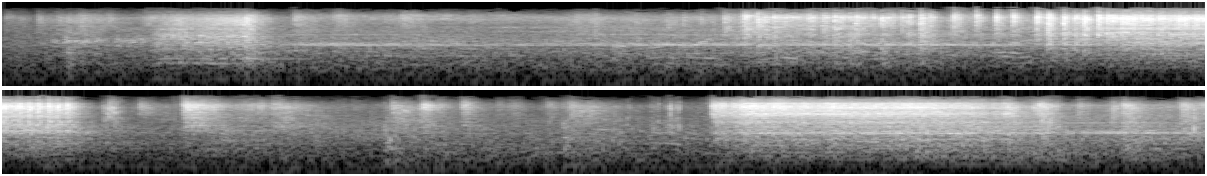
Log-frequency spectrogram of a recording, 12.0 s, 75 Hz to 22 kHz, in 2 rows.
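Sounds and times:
train wheels rolling on rails: 0.0 - 12.0.

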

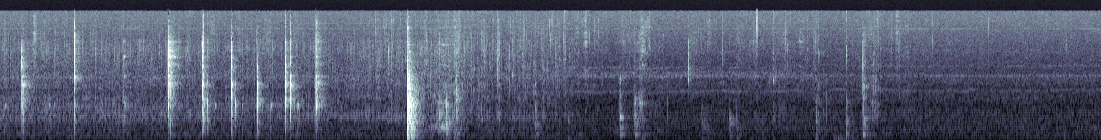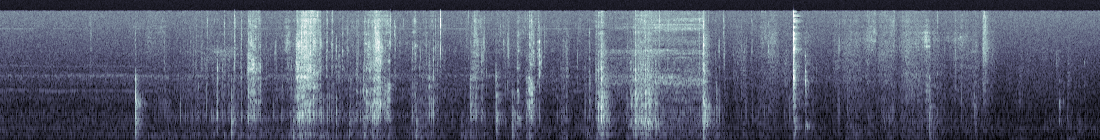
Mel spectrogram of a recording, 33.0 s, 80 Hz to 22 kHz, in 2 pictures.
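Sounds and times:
spoon stirring rice in pot: 0.0 - 13.7, 18.6 - 26.4.

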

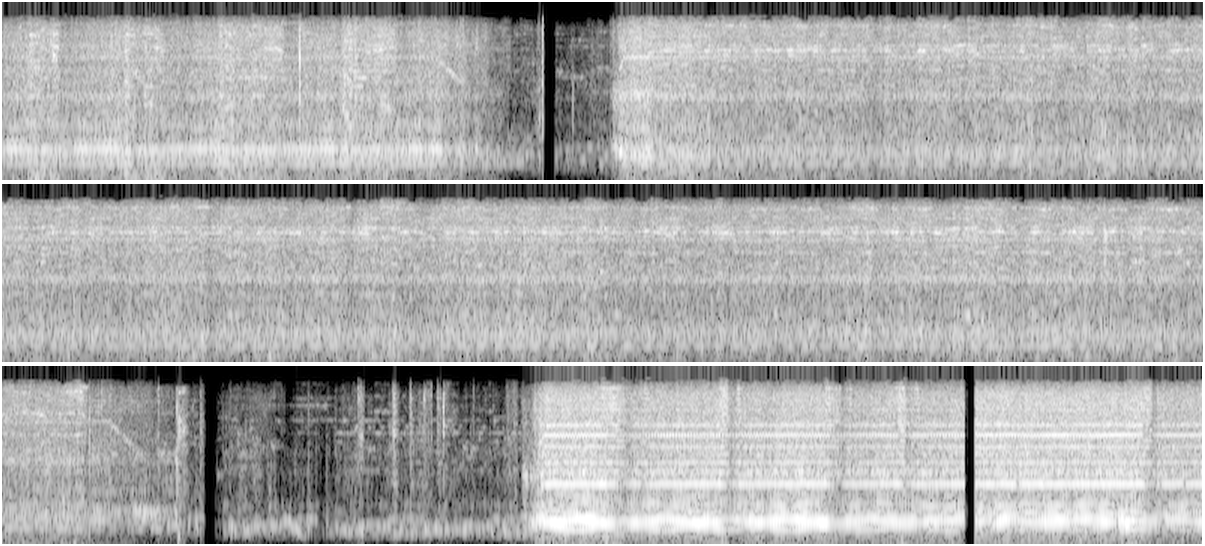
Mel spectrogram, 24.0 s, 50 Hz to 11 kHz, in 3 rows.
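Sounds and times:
table saw running: 0.0 - 3.3, 4.1 - 16.9, 19.5 - 24.0.

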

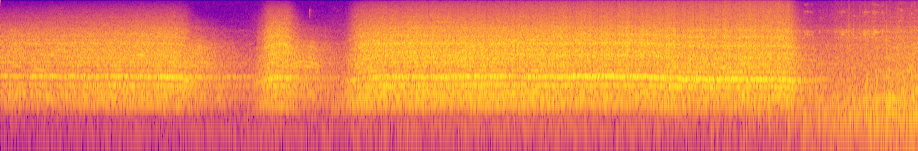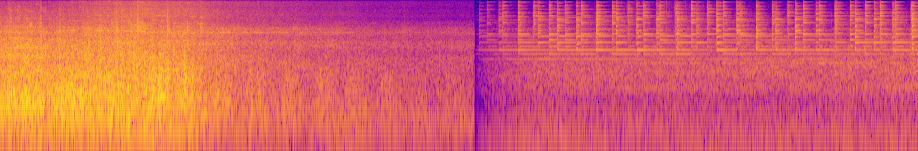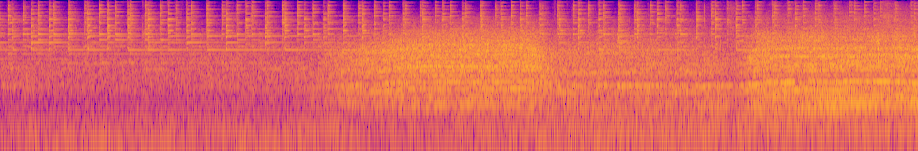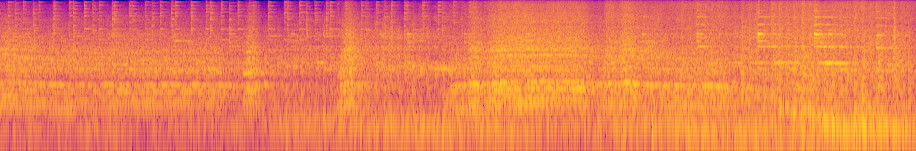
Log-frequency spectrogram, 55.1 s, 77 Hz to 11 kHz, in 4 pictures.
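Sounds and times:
steam locomotive chime whistle: 0.0 - 19.1, 20.9 - 55.0
passing train rhythmic beat: 0.0 - 55.0.

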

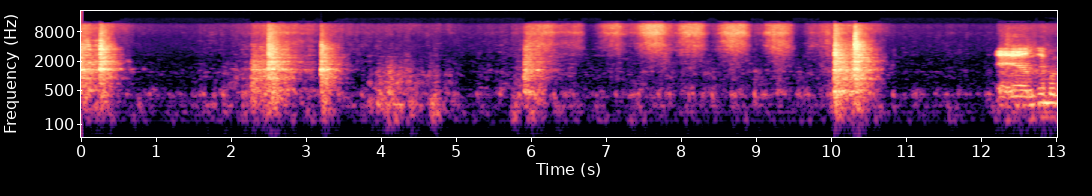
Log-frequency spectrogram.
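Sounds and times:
pan tossing swishes: 3.8 - 5.1.

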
